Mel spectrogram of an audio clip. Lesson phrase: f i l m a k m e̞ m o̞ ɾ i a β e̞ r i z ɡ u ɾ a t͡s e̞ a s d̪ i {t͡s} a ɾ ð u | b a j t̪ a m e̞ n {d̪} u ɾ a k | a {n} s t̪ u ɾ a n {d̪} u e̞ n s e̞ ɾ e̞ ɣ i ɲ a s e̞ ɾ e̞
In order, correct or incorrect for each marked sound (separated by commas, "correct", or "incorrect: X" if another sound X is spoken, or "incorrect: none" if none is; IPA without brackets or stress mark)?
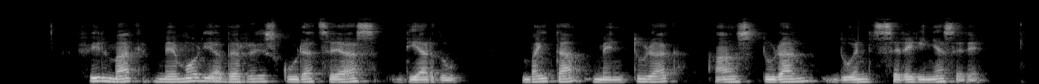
incorrect: none, incorrect: t̪, correct, correct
